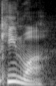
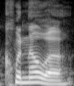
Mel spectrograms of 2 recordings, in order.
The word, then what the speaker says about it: quinoa: so kind of like quinoa yeah yeah kind of yeah or quinoa as I used to call it before I heard the word pronounced all right if you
